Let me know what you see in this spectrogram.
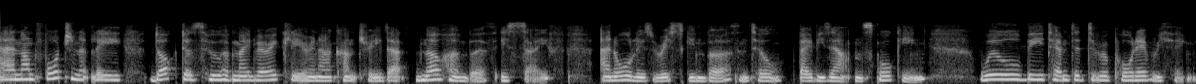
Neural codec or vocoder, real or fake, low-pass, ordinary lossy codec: none; real; 7.2 kHz; Opus, 16 kbps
